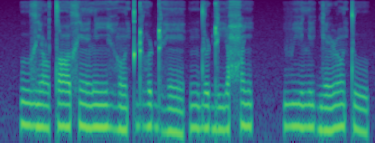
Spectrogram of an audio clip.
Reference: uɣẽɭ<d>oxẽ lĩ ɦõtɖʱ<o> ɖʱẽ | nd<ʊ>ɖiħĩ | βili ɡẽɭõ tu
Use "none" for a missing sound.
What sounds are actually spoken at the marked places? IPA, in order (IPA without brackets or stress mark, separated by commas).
tˤ, o, ʊ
